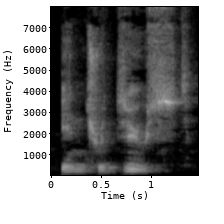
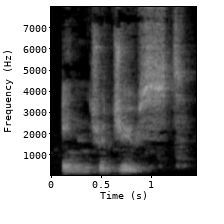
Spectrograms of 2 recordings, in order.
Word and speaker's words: introduced: like that now to to pronounce this one in the past tense to sound more native we say introduced introduced okay introduced sounds like you're saying juice knowing just at the end all right next we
